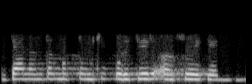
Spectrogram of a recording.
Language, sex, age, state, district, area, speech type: Marathi, female, 18-30, Maharashtra, Ahmednagar, rural, conversation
